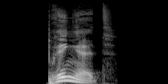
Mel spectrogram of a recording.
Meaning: second-person plural subjunctive I of bringen
- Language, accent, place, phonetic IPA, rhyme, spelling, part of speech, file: German, Germany, Berlin, [ˈbʁɪŋət], -ɪŋət, bringet, verb, De-bringet.ogg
